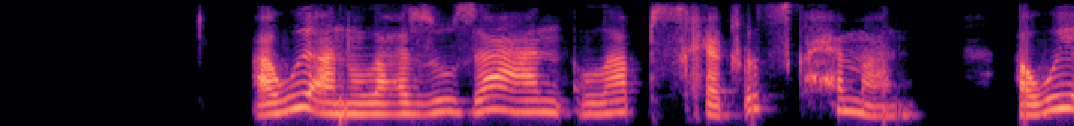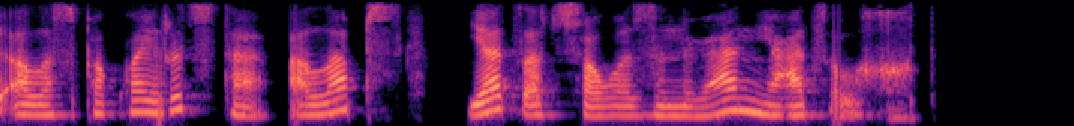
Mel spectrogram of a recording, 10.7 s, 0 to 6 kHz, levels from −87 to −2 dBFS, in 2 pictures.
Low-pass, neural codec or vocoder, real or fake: 5.4 kHz; none; real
